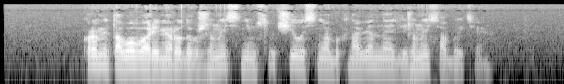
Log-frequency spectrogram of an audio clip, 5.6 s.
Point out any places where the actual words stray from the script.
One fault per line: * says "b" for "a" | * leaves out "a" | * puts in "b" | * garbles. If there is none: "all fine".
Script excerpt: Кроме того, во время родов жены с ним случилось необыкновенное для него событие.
* says "жены" for "него"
